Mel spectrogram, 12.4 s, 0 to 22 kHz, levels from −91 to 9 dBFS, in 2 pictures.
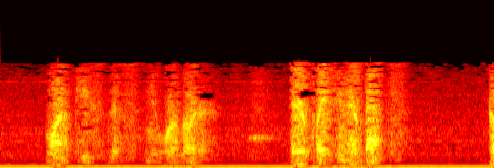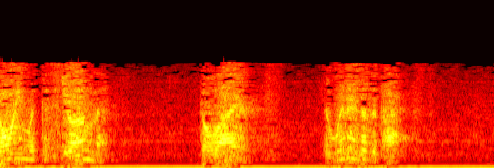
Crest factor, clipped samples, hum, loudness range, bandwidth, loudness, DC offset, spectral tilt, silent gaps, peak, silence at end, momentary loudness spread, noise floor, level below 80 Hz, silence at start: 18 dB; under 0.1%; none; 5 LU; 5 kHz; -15 LUFS; 5%; -7 dB/octave; none; 0 dBFS; 0.1 s; 22 LU; -43 dBFS; -42 dBFS; 0 s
